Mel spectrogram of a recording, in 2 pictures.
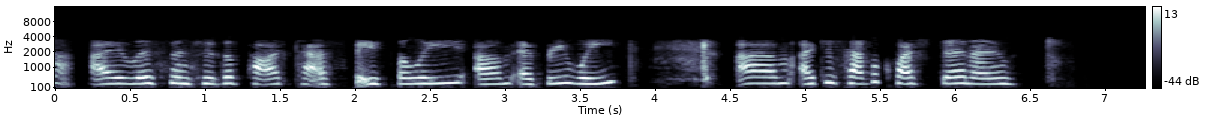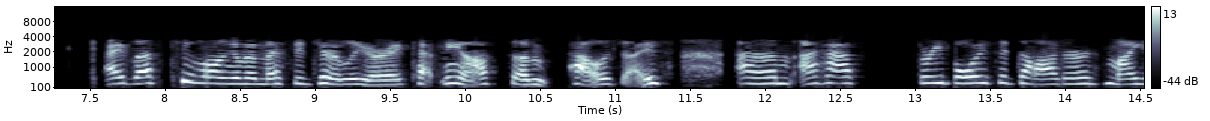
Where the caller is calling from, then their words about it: Ohio, United States; I'm calling from Ohio.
